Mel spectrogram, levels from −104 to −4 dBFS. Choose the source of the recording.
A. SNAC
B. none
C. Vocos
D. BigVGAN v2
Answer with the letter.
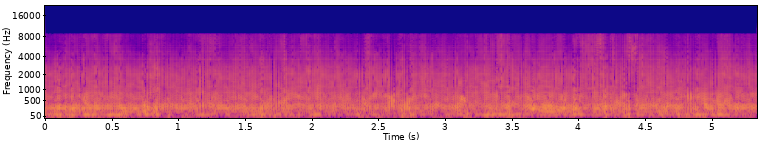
D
